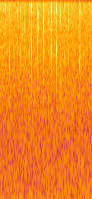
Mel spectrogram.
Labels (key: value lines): label: ambient
recorder: HydroMoth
